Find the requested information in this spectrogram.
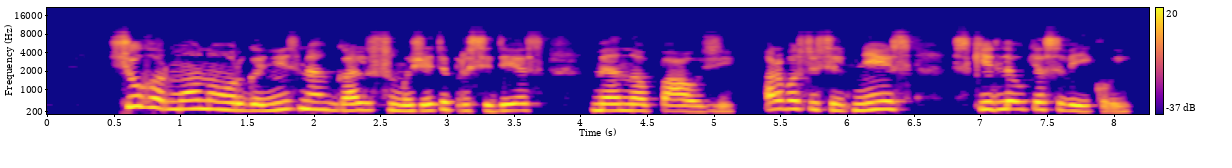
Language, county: Lithuanian, Panevėžys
